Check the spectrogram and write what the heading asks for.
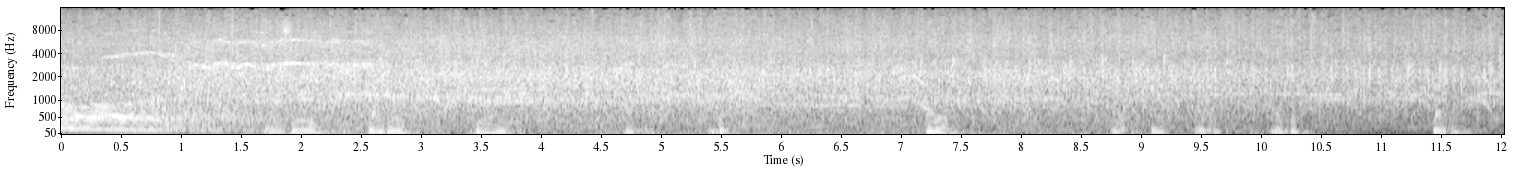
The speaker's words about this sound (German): Bitte begrüßen Sie mit einem tosenden Applaus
